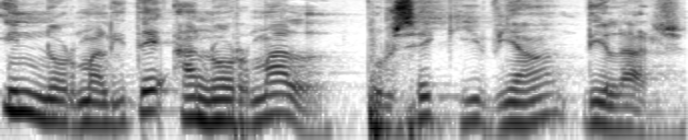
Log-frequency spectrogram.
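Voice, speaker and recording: Music plays in the background. A man speaks at a medium pitch with lively intonation. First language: Catalan or Spanish (speaking French). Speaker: architect and urban planner, professor. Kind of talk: panel discussion. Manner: halting, with frequent restarts.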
